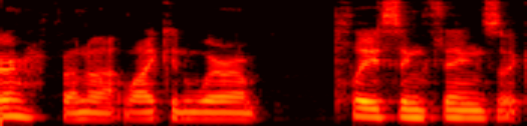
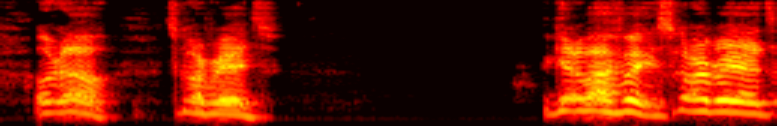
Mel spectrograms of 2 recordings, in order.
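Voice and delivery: put-on panic, much higher and louder; 11 semitones higher, 15 dB louder than usual. Speaker recalls a favorite line, imitating Wolverine freaking out. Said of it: "Wolverine freaking out".

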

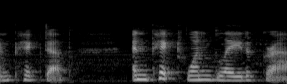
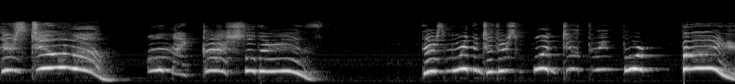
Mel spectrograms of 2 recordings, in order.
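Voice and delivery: very loud, high-pitched, thrilled excited yelling; 11 dB louder than usual. Everyone watching across the river starts shouting at once in excitement. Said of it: "everybody started shouting at once".

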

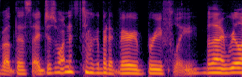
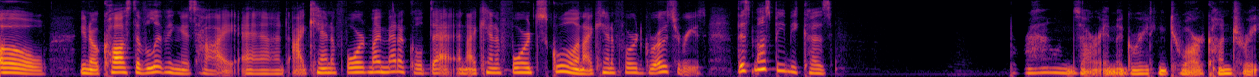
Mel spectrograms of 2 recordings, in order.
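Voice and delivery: ordinary delivery

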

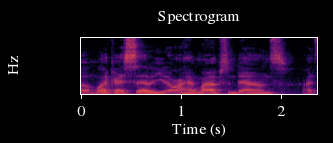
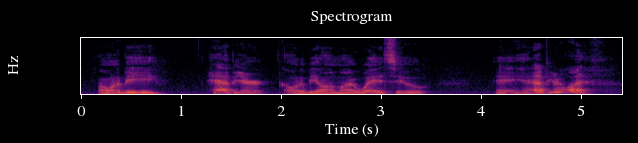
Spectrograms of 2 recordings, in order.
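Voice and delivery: halting, cracking voice, almost crying. Speaker opening up about depressed feelings: voice cracking, near tears. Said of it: "my voice cracked. I almost started crying there".

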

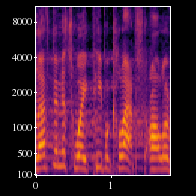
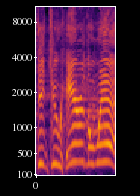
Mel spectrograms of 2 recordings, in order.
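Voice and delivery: mock high, drawn-out scream; 6 semitones higher, 4 dB louder than usual. Retelling what the soloist said in the car: imitating someone screaming. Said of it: "she screams".

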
